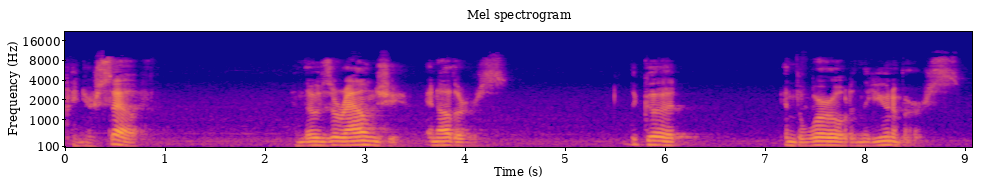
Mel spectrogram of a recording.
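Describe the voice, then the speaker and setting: A raspy-voiced man preaches at a very unhurried pace, with long pauses between his phrases. His delivery is gentle and halting, and his throat sounds worn by allergies. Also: medium pitch, a little hiss or hum. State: allergies acting up. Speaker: pastor. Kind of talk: slow reflective sermon.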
